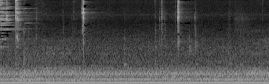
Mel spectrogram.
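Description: A few scattered light metallic clicks as brake pads are worked out of a multi-piston disc brake caliper, over a steady low hum.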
